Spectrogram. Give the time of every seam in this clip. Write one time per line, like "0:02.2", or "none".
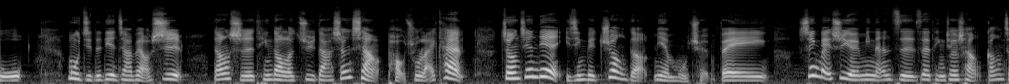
none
